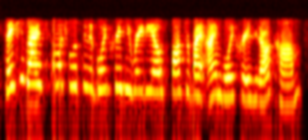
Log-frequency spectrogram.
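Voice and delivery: high, bright announcer outro; hammed-up host voice signing off; radio sign-off. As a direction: sell the show like a DJ.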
